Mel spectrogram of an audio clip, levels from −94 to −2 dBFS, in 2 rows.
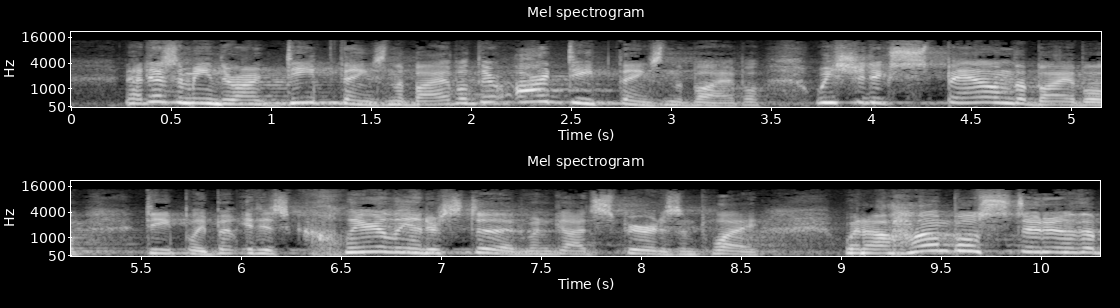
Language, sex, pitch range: English, male, 170-225 Hz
